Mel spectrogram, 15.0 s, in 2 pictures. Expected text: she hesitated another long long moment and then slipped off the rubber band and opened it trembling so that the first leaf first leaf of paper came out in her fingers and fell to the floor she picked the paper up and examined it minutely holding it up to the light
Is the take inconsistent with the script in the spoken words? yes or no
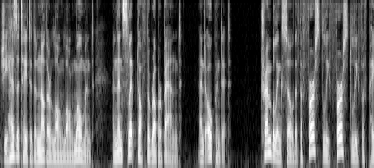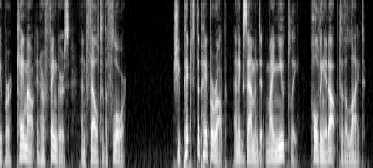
no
